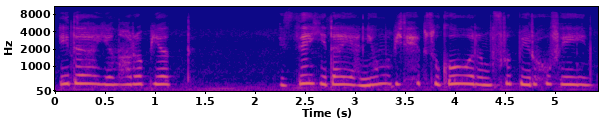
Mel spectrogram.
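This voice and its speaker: Speaking in a high, warm, even voice that is lightly acted, an Egyptian-accented woman voices a scared, worried young girl for an animated game video's story. The character is cautious and begs in a quick, anxious way.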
